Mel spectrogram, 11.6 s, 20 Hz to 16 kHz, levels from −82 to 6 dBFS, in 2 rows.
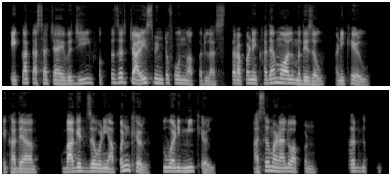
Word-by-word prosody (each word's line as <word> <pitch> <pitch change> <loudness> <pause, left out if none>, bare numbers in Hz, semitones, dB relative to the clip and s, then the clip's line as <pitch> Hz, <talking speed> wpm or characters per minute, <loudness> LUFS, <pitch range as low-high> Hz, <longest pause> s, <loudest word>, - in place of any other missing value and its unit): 1 145 +4 +3
तासाच्या 155 -2 -1
ऐवजी 145 +5 -2
फक्त 170 +2 -12
जर 200 - +3
40 180 +6 +5
मिनिटं 170 -1 -2
फोन 155 -1 -3
वापरलास 125 -1 -7
तर 155 - +2
आपण 160 +2 +1
एखाद्या 160 +2 0
मॉलमध्ये 165 -7 +3
जाऊ 125 -2 -1 0.2
आणि 135 +1 -1
खेळू. 120 -8 -1 0.4
एखाद्या 135 +1 +2 0.5
बागेत 150 +3 +7
जाऊ 155 -1 +3
आणि 150 0 +2
आपण 175 +10 +1
खेळू. 110 - 0 0.2
तू 165 - 0
आणि 160 0 +4
मी 155 +2 +1
खेळू. 120 -6 -6 0.7
असं 185 - -1
म्हणालो 160 -3 +3
आपण 140 -3 -4
तर 150 +4 -8
नक्की 155 -1 -13
150 Hz, 160 wpm, -23 LUFS, 135-165 Hz, 0.7 s, बागेत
